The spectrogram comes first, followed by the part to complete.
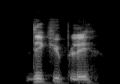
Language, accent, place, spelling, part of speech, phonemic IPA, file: French, France, Lyon, décupler, verb, /de.ky.ple/, LL-Q150 (fra)-décupler.wav
- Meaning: to render or become ten times bigger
